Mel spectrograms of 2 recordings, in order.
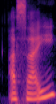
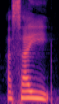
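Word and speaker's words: açaí: Akcent nad literką i więc bardziej akcentujemy tutaj końcówkę Czyli mamy nie asai tylko asai tutaj taki Taka mała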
